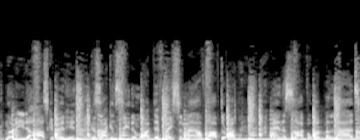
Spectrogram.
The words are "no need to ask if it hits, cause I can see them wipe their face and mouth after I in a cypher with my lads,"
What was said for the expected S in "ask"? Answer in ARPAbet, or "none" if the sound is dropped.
S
